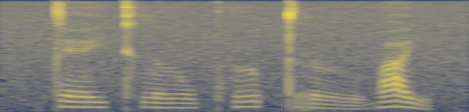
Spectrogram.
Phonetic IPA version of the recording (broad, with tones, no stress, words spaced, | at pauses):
teː˧j kʰlɯː˧wpʰɯː˦˥p̚trɯː˨˩ŋba˥˩j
